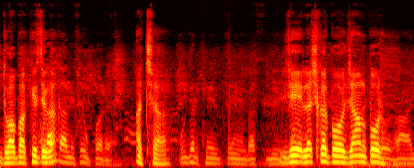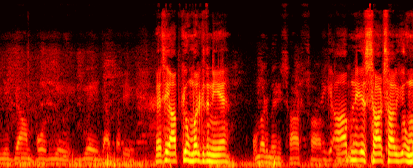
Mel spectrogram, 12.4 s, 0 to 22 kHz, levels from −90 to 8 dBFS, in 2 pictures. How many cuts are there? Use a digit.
2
